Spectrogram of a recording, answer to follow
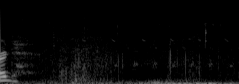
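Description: Faint rustling and scraping of wood-chip mulch being spread and patted down by gloved hands around a young tree.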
